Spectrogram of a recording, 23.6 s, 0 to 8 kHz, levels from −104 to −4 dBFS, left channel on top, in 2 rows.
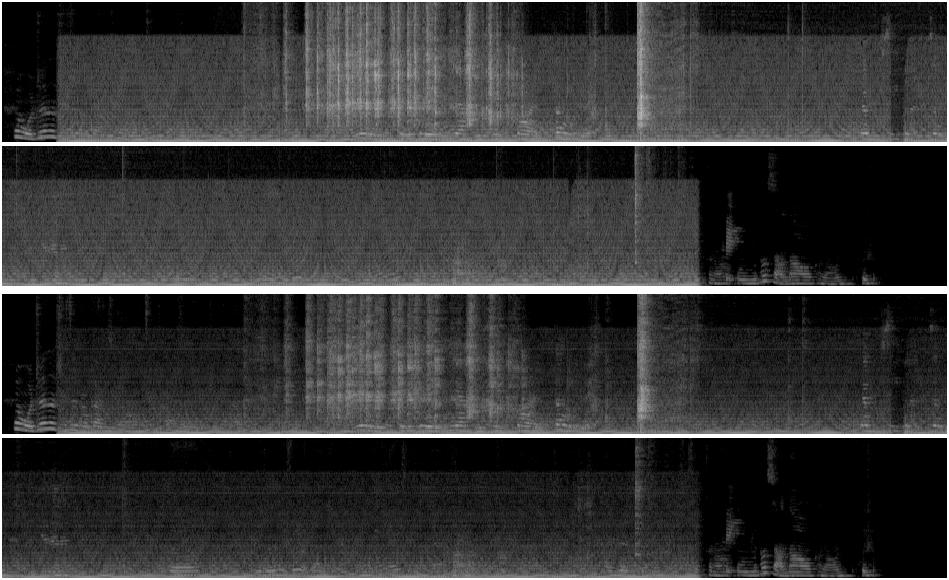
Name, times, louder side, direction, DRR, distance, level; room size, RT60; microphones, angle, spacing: voice 1, 0.1-4.0 13.7-14.4 15.0-18.6 19.3-22.7, right 2 dB, 75° right, 2.8 m, -65 dB
sound 1, 0.7-20.5, left 5 dB, 80° left, 0.6 m, -53 dB
Fire, 2.6-20.3, left 9 dB, 65° left, 1.1 m, -48 dB
voice 2, 4.4-7.4 10.7-12.7 20.9-21.0, left 3 dB, 35° left, 1.2 m, -56 dB
9.0 x 5.1 x 3.8 m
head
